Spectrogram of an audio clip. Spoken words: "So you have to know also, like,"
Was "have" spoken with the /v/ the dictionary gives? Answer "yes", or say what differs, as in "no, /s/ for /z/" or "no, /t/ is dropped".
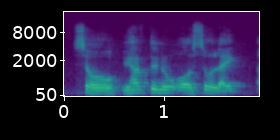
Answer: no, /f/ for /v/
